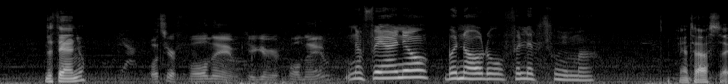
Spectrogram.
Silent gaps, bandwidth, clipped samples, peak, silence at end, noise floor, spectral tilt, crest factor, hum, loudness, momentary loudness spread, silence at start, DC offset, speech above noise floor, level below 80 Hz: none; 16 kHz; under 0.1%; -10 dBFS; 0 s; -48 dBFS; -5 dB/octave; 18 dB; none; -27 LUFS; 18 LU; 0 s; under 0.1%; 21 dB; -50 dBFS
